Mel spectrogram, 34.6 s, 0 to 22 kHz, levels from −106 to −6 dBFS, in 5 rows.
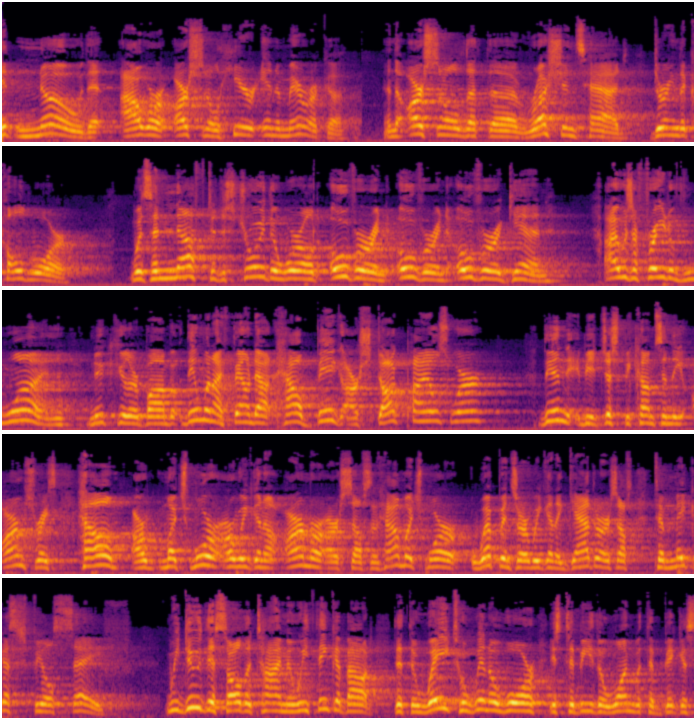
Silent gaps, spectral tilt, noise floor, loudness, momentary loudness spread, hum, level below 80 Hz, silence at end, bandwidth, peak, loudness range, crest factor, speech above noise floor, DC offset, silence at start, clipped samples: none; -3.5 dB/octave; -50 dBFS; -25 LUFS; 8 LU; none; -58 dBFS; 0 s; 13 kHz; -6 dBFS; 4 LU; 20 dB; 25 dB; under 0.1%; 0 s; under 0.1%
